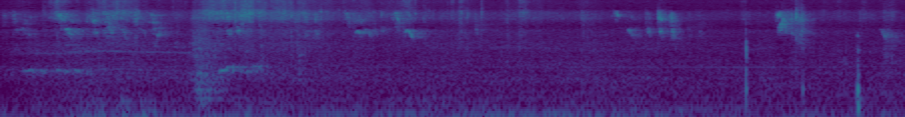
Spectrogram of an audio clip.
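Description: Small birds chirping in short, high calls scattered throughout, over a steady low rumble, with two sharp clicks near the end.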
